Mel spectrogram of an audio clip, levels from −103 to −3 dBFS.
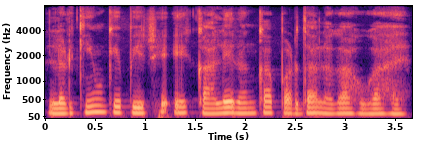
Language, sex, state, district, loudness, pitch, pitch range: Hindi, male, Jharkhand, Palamu, -22 LUFS, 140 Hz, 135-150 Hz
